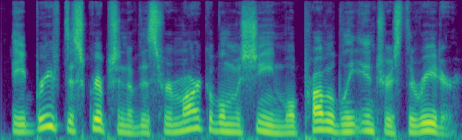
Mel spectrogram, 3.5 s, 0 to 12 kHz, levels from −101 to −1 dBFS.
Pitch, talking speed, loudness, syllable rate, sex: 145 Hz, 205 wpm, -20 LUFS, 7.3 syllables/s, male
